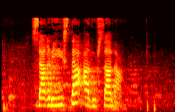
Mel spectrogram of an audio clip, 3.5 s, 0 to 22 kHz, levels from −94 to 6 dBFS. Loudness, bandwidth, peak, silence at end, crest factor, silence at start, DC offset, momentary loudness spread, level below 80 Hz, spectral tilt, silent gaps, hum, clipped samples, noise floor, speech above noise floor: -16 LUFS; 11.5 kHz; -2 dBFS; 0.4 s; 18 dB; 0.05 s; under 0.1%; 14 LU; -58 dBFS; -2.5 dB/octave; none; none; under 0.1%; -44 dBFS; 28 dB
